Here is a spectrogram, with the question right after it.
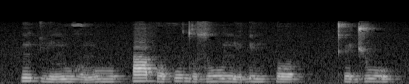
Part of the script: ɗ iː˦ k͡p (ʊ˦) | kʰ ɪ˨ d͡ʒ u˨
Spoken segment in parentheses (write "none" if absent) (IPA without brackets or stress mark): ʊ˦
